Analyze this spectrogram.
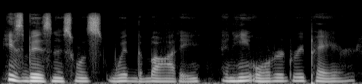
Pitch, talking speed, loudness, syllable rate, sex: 150 Hz, 165 wpm, -20 LUFS, 4.7 syllables/s, female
